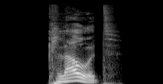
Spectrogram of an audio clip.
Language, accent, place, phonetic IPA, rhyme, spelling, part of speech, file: German, Germany, Berlin, [klaʊ̯t], -aʊ̯t, klaut, verb, De-klaut.ogg
- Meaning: inflection of klauen: 1. third-person singular present 2. second-person plural present 3. plural imperative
